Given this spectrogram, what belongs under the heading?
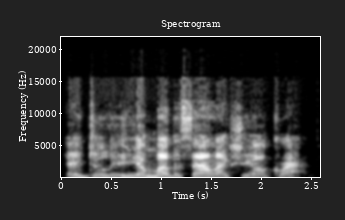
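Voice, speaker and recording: A woman's voice: on the high side, animated, moderate pace, sharp tone. A woman from New York with a smoker's voice, co-hosting a casual livestream in blunt, profane slang. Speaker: livestream co-host.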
